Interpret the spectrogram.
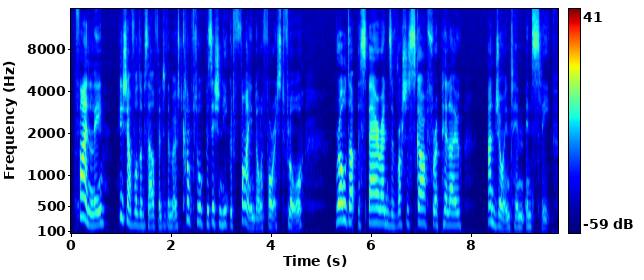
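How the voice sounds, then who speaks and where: A woman reading a scripted story aloud as an expressive narrator. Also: mid-range voice, brisk. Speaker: narrator, fan fiction reader.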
